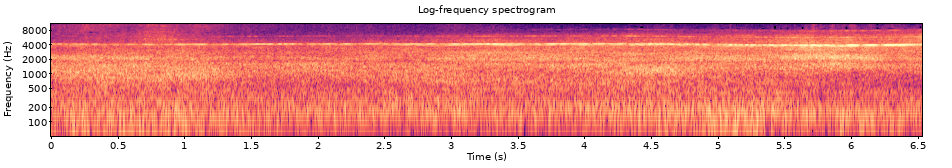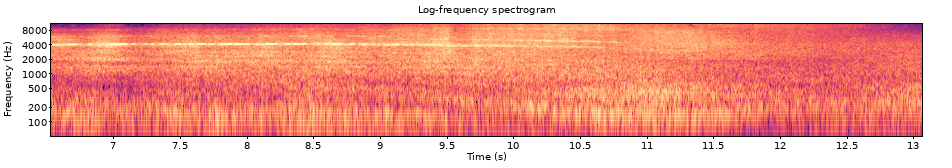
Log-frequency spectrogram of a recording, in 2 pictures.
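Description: A jet airliner roars and whines loudly as it passes low overhead.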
